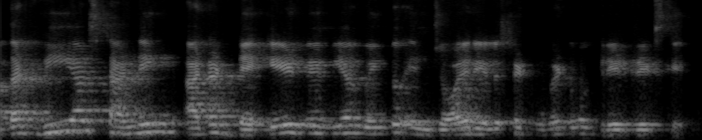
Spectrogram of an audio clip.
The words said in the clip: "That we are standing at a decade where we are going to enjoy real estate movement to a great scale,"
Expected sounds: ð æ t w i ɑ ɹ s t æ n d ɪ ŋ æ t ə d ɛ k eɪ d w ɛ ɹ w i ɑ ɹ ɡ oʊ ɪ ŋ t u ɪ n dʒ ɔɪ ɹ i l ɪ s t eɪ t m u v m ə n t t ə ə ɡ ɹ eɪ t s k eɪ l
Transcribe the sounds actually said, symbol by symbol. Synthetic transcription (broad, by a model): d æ t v i ɑ ɹ s t æ n d ɪ ŋ æ t ə d ɛ k eɪ d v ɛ ɹ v i ɑ ɹ ɡ oʊ ɪ ŋ t u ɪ n dʒ ɔɪ ɹ i l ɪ s t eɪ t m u m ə n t t ə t ɡ ɹ eɪ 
